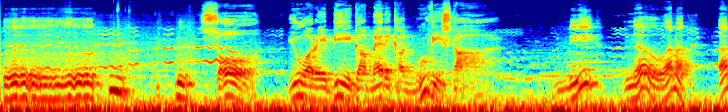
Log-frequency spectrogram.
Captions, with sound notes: (shudders) (gulps) So, you are a big American movie star? - Me? No, I'm a-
